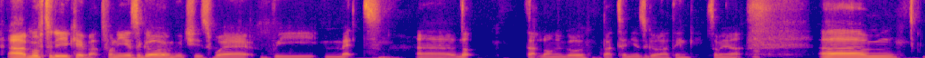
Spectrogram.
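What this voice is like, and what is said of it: Thick French accent. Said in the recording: “originally from France, as you can hear, the thick accent coming through the microphone”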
